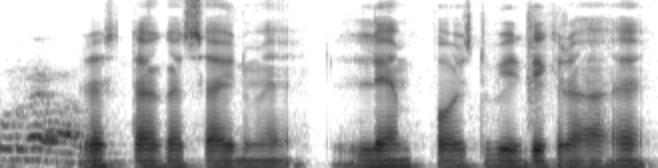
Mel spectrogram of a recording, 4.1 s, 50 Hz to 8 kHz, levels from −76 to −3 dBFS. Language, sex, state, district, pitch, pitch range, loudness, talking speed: Hindi, male, Arunachal Pradesh, Lower Dibang Valley, 95 Hz, 95-100 Hz, -20 LUFS, 145 wpm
